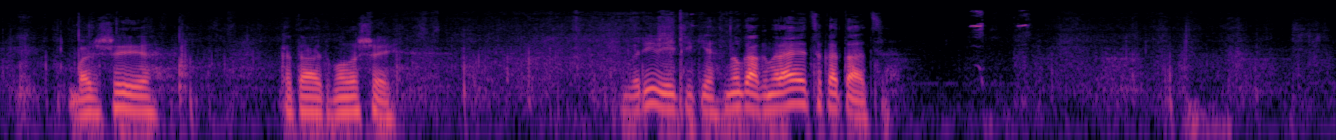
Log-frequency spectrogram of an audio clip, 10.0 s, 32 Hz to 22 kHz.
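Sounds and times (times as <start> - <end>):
soft footfalls in snow: 0.0 - 5.7, 7.8 - 10.0.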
